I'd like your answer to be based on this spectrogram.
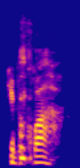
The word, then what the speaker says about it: Québécois: Québécois. Did I say that right? – Québécois. – Sorry.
